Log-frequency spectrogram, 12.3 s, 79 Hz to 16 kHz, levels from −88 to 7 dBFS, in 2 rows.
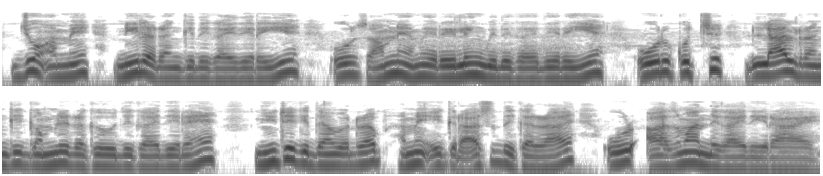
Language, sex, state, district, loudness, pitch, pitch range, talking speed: Hindi, male, Chhattisgarh, Rajnandgaon, -29 LUFS, 145 Hz, 130-170 Hz, 225 wpm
